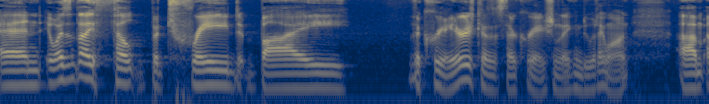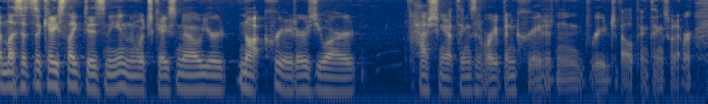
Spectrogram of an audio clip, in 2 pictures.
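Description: A man speaks in a plain, everyday voice at a medium pitch and moderate pace. His pitch varies in an ordinary way, while his loudness swings widely. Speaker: podcast co-host. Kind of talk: casual chat.

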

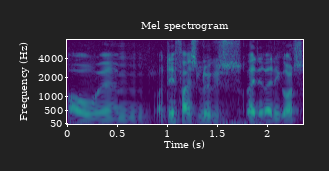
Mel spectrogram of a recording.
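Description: This man's voice sits fairly low, with a dark, mellow tone. His intonation stays fairly even. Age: 40s. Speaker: amateur bodybuilder. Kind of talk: casual interview. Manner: halting.

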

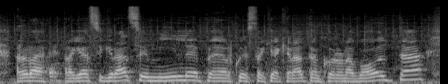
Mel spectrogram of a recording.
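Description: A man talks at a moderate pace with a fairly high pitch and ordinary pitch variation, his tone animated and energetic. Noticeable background noise runs behind him. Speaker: radio host, hard rock and metal show. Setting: radio studio. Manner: animated, energetic, fluent broadcaster delivery.

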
